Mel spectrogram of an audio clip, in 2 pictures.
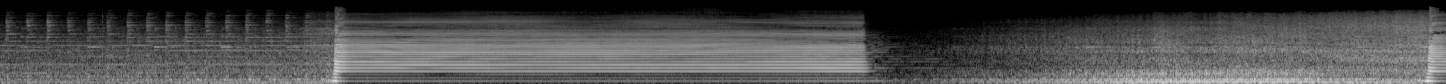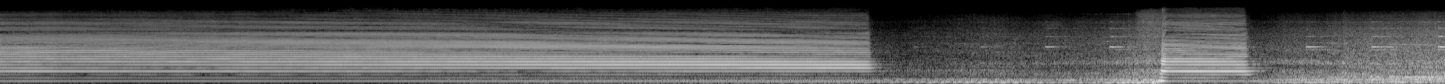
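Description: ALCO RS-3 diesel locomotive blowing its air horn on approach: a long blast, a second long blast, then a short one, in the grade-crossing pattern. Between the first two blasts the locomotive's V-12 diesel rumble builds as it works hard.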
